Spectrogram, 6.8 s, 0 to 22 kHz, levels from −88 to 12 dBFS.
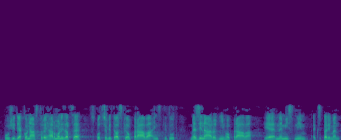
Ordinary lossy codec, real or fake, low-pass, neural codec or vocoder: none; real; 5.4 kHz; none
